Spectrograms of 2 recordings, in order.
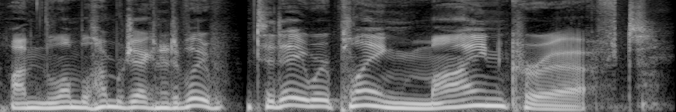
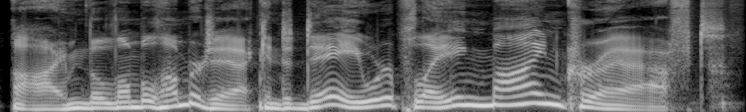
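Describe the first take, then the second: First: It is said in his normal voice. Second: It is said in a game show host voice.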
